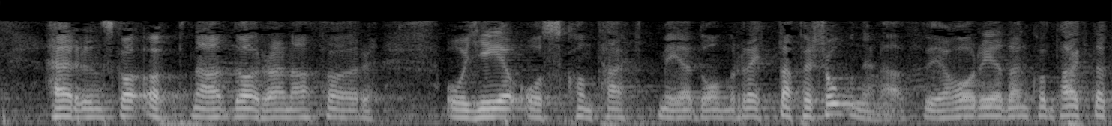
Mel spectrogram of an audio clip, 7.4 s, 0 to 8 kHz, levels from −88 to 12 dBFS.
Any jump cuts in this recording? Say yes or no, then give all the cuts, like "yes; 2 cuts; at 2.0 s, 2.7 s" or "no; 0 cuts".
no; 0 cuts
